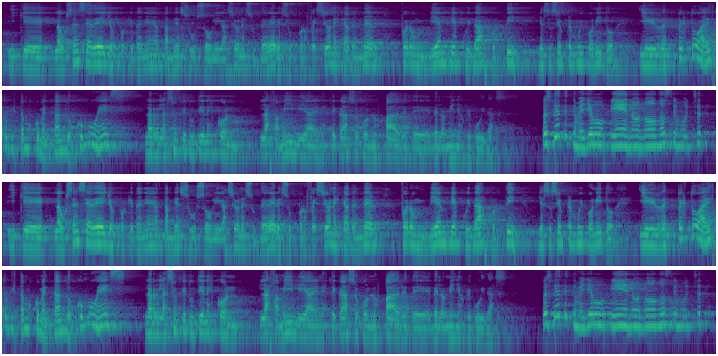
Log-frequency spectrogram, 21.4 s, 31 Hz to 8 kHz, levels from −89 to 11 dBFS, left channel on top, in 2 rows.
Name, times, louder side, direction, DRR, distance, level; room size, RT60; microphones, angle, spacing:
voice 1, 0.1-5.6 6.0-7.7 8.0-9.2 9.6-12.5 12.9-14.2 14.6-18.2, right 2 dB, 45° right, 9 dB, 1.2 m, -32 dB
voice 2, 18.8-21.2, left 1 dB, 40° left, 11 dB, 1.1 m, -29 dB
26.0 x 19.5 x 8.9 m, 1.2 s
head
